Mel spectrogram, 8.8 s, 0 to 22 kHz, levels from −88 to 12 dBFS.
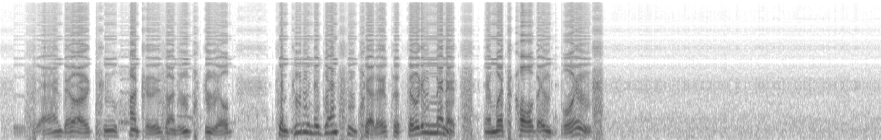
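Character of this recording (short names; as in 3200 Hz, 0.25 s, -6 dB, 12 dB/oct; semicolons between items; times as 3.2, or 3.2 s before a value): aliases and images of a low sample rate 3600 Hz, jitter 0%; Opus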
